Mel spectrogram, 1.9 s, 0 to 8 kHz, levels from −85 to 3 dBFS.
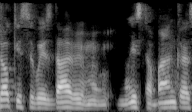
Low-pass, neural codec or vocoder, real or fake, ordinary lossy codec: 7.2 kHz; codec, 16 kHz, 2 kbps, X-Codec, HuBERT features, trained on balanced general audio; fake; MP3, 48 kbps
